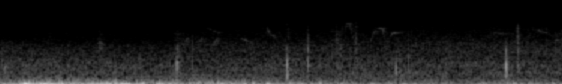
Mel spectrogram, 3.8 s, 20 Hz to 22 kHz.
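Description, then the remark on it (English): Horse hooves clip-clop at a slow, steady walk over a low rumble like cart wheels rolling, with faint birdsong chirping in the background: a horse and cart, as used by lighthouse keepers to pick up their food from the shallows on the beach. “The keepers would get a horse and cart and try and go and pick up their food for the next 6 months out of the shallows.”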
